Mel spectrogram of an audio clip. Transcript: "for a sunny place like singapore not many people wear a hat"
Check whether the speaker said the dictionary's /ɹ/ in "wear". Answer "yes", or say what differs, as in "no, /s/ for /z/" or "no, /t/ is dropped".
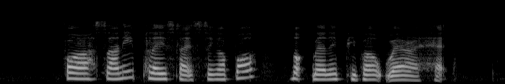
yes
